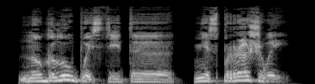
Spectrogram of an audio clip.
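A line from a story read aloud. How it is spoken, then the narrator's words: Barking roar. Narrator (Russian): рявкнул оранжевый дракон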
